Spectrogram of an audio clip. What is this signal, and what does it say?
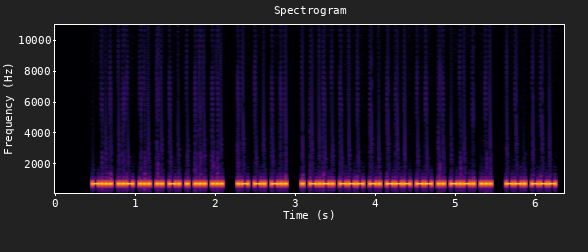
Morse code, heard as a keyed tone, about 46 wpm, 700 Hz. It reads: BUSINESS AND ECONOMICS GO
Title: Sentences from Top 1000 Words - Review Part 3 - 45wpm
